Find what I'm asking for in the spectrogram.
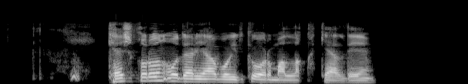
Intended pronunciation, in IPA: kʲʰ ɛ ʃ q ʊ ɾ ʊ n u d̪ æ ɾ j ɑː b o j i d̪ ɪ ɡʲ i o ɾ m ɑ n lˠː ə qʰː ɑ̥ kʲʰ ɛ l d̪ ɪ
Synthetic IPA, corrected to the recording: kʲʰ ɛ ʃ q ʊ ɾ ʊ n u d̪ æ ɾ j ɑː b o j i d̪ ɪ kʲ i o ɾ m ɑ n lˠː ə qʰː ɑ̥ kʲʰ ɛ l d̪ ɪ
